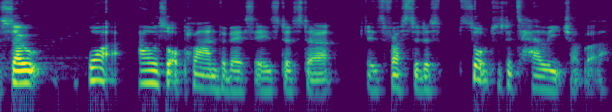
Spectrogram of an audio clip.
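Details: Adult podcast host who stammers, speaking about stammering at school; stammering.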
